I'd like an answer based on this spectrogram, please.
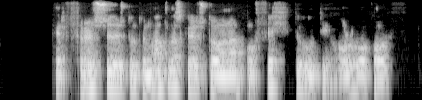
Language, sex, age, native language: Icelandic, male, 30-39, Icelandic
